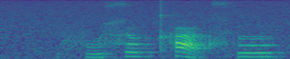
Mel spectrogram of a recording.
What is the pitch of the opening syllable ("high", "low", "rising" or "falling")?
rising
